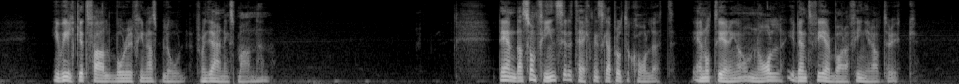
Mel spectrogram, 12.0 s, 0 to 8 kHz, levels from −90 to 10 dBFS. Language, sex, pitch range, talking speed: Swedish, male, 110-125 Hz, 115 wpm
